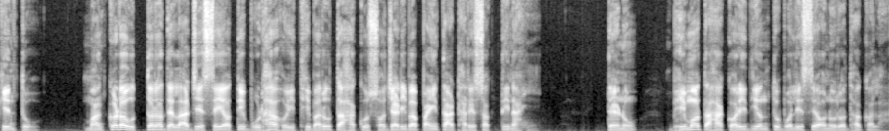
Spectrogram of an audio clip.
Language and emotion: Odia, neutral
